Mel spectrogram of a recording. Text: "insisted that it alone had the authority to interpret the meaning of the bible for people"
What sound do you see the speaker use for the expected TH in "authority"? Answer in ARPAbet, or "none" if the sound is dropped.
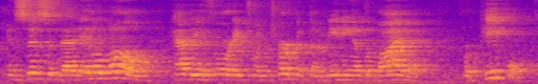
TH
